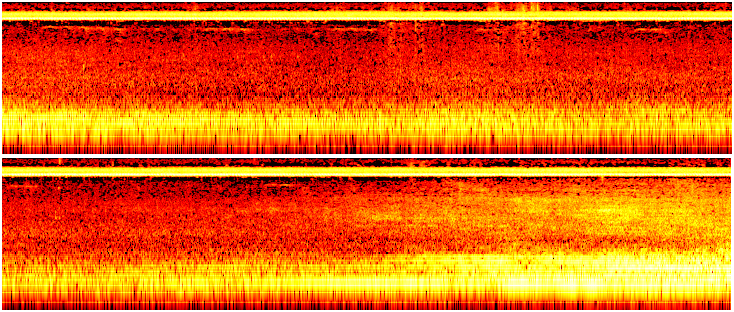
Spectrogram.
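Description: Insects in the swamp vegetation keep up a steady high-pitched buzz over a low engine rumble. The engine of a motor vehicle grows louder over the last several seconds, as if approaching.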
